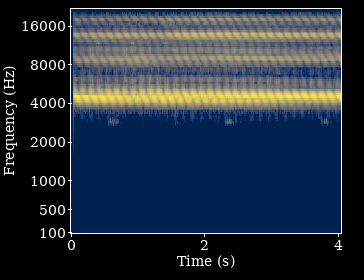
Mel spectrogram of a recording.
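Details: Large cricket (gangsir) recorded directly in the wild: a loud, unbroken, high-pitched shrill tone with bright overtones, steady in pitch and volume throughout, with no other sounds.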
